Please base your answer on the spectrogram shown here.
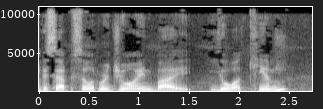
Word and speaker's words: Joachim: and workplace for this episode we're joined by joakim correct herman he's a certified building biologist hello joao kim that i pronounced that correctly right yes yeah yes although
